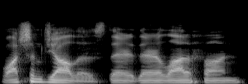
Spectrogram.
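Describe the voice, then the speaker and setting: A man's voice: low-pitched, steady tone, moderate pace, fairly bright tone, muffled recording. A man co-hosting a podcast in casual chat, chatty and laughing often. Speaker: podcast co-host.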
